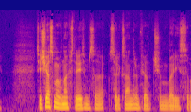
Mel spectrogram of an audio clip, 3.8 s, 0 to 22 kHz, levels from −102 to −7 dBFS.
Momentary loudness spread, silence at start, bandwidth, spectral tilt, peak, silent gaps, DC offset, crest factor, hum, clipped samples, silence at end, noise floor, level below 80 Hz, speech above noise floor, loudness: 11 LU; 0.35 s; 14.5 kHz; -5 dB/octave; -6 dBFS; none; under 0.1%; 20 dB; none; under 0.1%; 0 s; -51 dBFS; -46 dBFS; 25 dB; -26 LUFS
